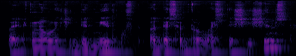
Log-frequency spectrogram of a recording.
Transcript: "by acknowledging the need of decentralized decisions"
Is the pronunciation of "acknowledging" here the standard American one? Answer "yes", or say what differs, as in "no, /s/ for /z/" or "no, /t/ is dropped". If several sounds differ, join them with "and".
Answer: yes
